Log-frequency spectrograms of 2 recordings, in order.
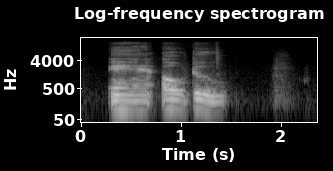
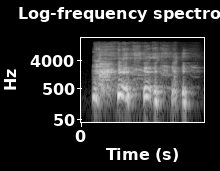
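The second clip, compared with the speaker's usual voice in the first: loud, high-pitched laugh; short, loud high laugh; 8 dB louder than usual. Real, not acted. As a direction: burst out laughing at your own remark. Laughing at own remark about proportions.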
